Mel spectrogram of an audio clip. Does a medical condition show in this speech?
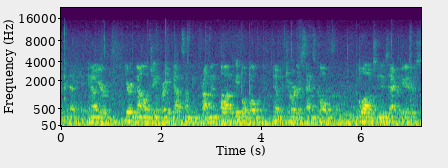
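No.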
